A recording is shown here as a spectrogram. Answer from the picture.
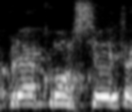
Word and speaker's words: preconceito: Então, o mais forte é a penúltima sílaba, sei. Tá? E o pré é subtônica.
